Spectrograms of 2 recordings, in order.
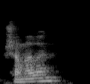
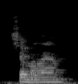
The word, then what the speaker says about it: Shyamalan: It just occurs to me, you don't pronounce the Y in his name, right? It's just Shyamalan? Wasn't there something with movies with Mikey where an actual Indian person pronounced his name and it's just pronounced Shyamalan? – Probably.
